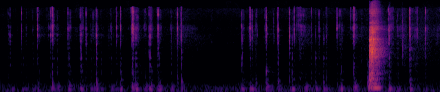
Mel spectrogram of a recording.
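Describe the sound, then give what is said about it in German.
Rapid, uneven clicking of keys on a computer keyboard, with a brief pause midway and one louder clack near the end. No voices. “Ah, am Ko äh, Tastatur tippen.”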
